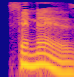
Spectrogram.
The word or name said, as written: semaise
